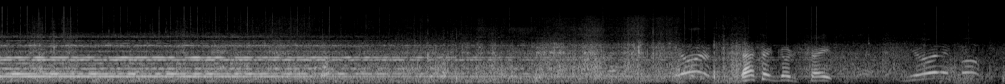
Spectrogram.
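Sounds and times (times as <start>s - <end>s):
background music: 0.0s - 6.0s
skis sliding on snow: 4.8s - 9.8s.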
